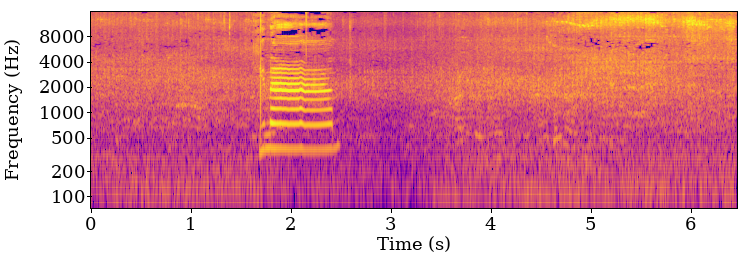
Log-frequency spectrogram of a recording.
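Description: A vehicle horn sounds once, a single steady note a little under a second long, over a steady low rumble of vehicles.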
